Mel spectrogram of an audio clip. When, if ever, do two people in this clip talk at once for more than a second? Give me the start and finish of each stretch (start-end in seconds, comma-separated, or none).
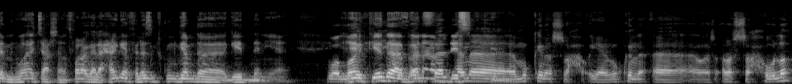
3.4-5.2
